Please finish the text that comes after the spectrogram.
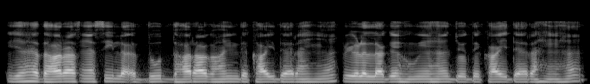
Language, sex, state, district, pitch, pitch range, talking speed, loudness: Hindi, male, Chhattisgarh, Jashpur, 125 Hz, 125-130 Hz, 195 wpm, -21 LUFS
